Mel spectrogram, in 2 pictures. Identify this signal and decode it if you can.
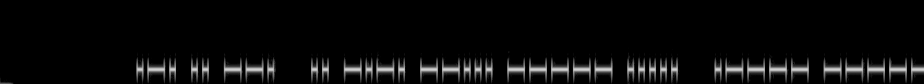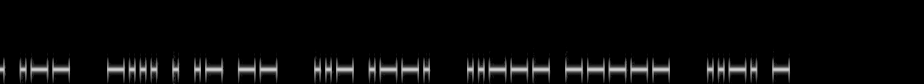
Morse code, heard as a keyed tone, about 22 wpm, 700 Hz. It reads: RIG IC705 10W BEAM UP 20 FT
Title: Practice QSO - Exchange 2 - Info - 22wpm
